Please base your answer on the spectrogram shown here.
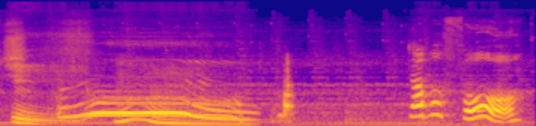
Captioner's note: group ooooo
